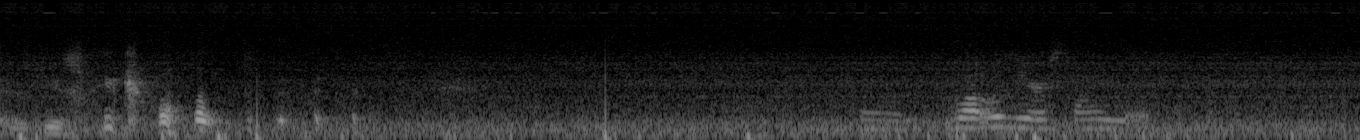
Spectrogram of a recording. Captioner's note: chuckles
